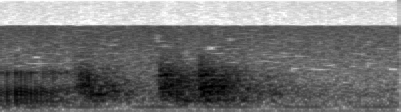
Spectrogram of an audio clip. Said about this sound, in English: Just a moment, till I close the fire door.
